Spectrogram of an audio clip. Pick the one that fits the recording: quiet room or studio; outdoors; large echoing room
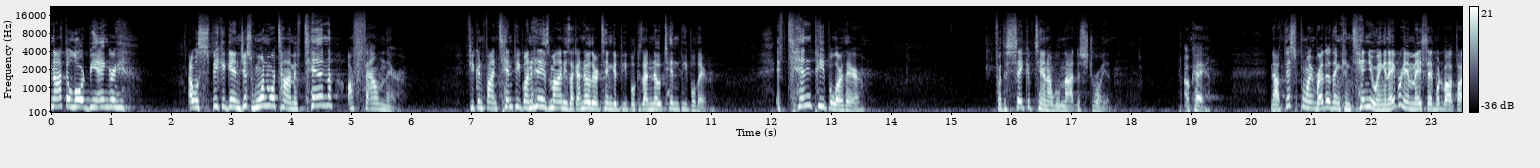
large echoing room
